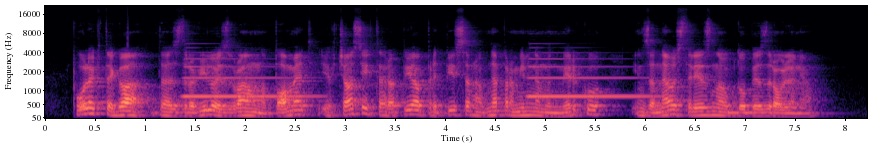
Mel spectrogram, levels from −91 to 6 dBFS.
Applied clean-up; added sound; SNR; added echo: none; Wind instrument, woodwind instrument; 7 dB; none.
